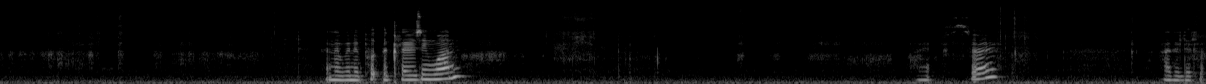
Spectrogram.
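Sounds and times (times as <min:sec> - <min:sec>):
marker scratching on paper: 0:00.0 - 0:02.7, 0:07.4 - 0:10.0.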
